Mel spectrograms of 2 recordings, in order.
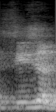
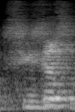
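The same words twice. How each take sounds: First: सीजर ending on r; mistaken singular. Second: सीजर्स with a final s; correct plural form. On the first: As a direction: drop the s from सीजर. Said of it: "सीजर नहीं बोलते हैं". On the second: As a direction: end सीजर्स on an s sound. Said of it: "सीजर्स बोलते हैं". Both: Shown as a demonstration.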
